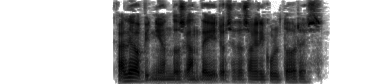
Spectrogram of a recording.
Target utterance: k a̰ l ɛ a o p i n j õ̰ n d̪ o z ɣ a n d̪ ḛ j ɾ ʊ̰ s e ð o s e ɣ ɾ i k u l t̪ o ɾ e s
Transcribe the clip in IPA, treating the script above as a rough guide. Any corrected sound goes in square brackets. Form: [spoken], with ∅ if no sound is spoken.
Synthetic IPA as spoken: k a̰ l ɛ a o p i n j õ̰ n d̪ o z ɣ a n d̪ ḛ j ɾ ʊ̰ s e ð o s [a] ɣ ɾ i k u l t̪ o ɾ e s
